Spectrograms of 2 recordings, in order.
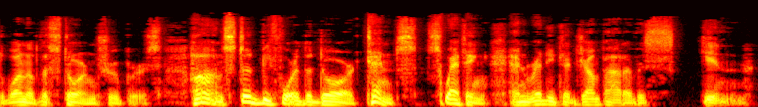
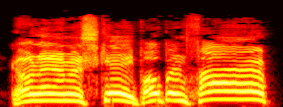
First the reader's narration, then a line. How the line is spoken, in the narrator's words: yelled the stormtrooper officer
